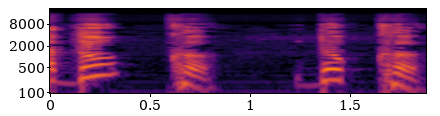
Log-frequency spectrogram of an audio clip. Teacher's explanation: ध्वनियों के मध्य, ध्वनियों के बीच में अल्पकालीन ठहराव, दो और खा के बीच में हल्का सा रुकना। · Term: संगम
